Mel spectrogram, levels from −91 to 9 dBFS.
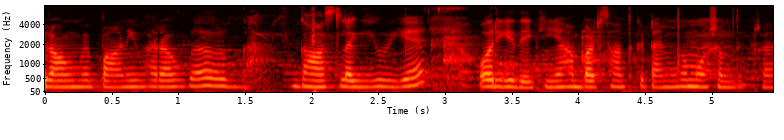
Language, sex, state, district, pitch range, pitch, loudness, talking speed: Hindi, female, Bihar, Lakhisarai, 210-225 Hz, 215 Hz, -40 LUFS, 275 wpm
